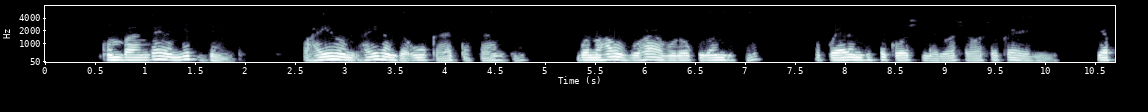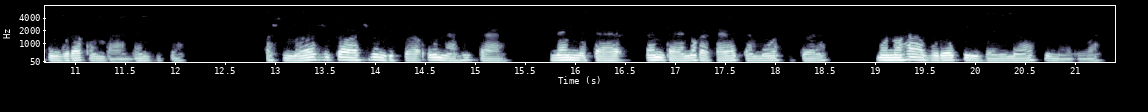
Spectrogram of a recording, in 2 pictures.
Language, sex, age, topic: Oshiwambo, male, 25-35, finance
